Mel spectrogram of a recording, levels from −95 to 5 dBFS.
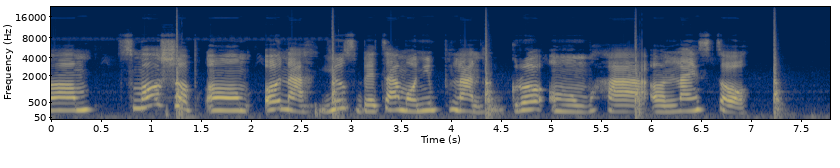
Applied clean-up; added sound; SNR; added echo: none; Hammer; 15 dB; none.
